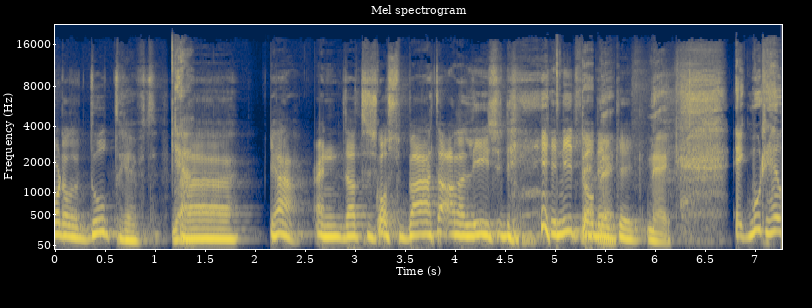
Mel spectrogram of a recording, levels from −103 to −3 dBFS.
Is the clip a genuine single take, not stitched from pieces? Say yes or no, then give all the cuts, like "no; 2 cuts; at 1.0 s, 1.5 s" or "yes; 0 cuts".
no; 5 cuts; at 1.1 s, 2.1 s, 3.2 s, 5.0 s, 5.4 s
